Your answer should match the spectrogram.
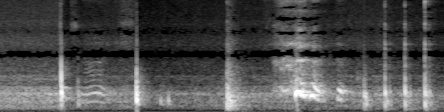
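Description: Sharp taps on a bowl of cornstarch slime mixture: a few spaced knocks, then quicker ones near the end, which sound hard. A short voice sound comes about three seconds in.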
